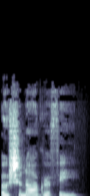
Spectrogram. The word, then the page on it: oceanography: American English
